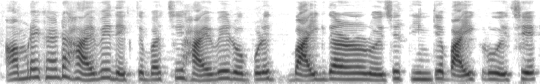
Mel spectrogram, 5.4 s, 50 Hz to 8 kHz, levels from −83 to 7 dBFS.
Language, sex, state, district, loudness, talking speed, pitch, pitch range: Bengali, female, West Bengal, North 24 Parganas, -19 LUFS, 165 wpm, 235 Hz, 220-280 Hz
